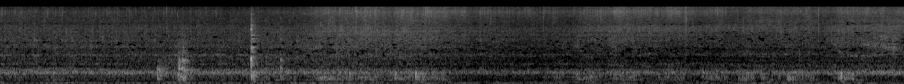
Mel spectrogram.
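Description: Onion, ginger-garlic paste and red chilli powder sizzling in hot oil in a steel pot while a steel ladle stirs them. The sizzle gets louder a few seconds in, and there is a sharp clink of the ladle on the pot about two and a half seconds in.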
